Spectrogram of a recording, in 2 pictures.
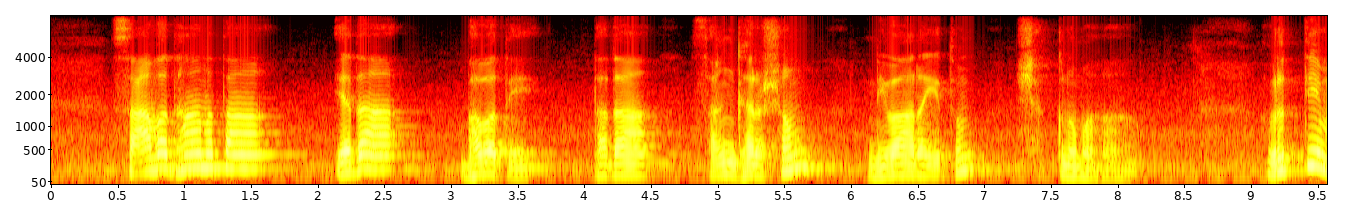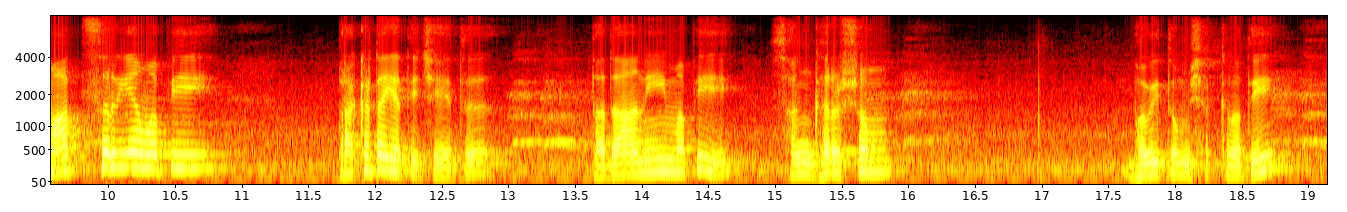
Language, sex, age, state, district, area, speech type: Sanskrit, male, 45-60, Karnataka, Dakshina Kannada, rural, spontaneous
